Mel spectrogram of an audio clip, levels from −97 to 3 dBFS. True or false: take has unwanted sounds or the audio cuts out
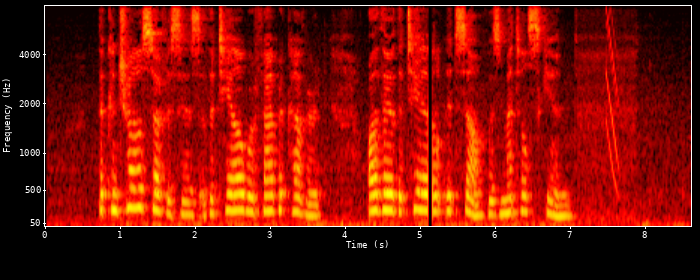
true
